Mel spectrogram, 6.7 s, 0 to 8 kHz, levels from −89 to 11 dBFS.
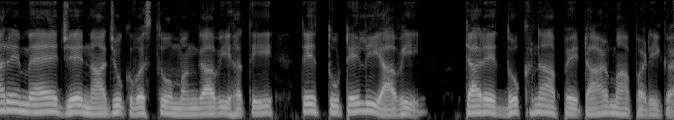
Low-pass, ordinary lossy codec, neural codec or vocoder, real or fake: none; none; codec, 16 kHz, 4.8 kbps, FACodec; fake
